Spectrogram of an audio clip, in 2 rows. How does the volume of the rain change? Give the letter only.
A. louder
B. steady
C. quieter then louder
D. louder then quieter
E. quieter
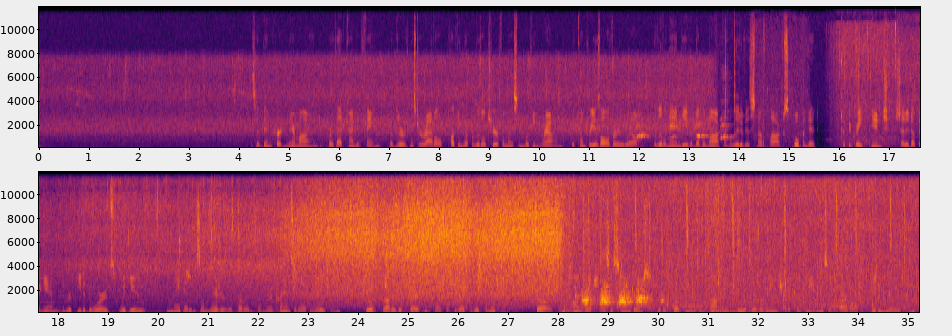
A.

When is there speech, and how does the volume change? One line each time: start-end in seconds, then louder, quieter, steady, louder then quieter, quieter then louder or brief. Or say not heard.
4.2-35.1 steady.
